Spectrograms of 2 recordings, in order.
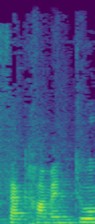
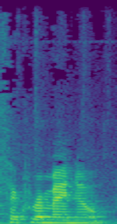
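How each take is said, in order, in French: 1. Le t après le n se prononce clairement. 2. Le t après le n ne se prononce pas. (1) "un local va pas dire Sacramento" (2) "ça devient Sacramento"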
